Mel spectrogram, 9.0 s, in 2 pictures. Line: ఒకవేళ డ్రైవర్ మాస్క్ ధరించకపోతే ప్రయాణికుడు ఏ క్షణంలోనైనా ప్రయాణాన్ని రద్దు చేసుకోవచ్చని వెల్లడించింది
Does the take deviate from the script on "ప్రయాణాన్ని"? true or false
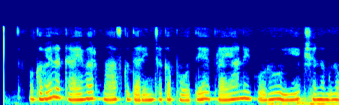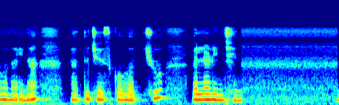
true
